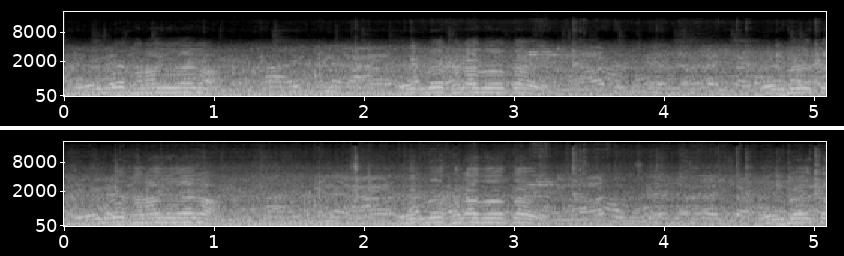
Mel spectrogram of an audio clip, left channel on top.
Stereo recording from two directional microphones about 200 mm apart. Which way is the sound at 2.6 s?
20° right (ahead or behind).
